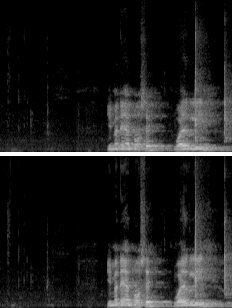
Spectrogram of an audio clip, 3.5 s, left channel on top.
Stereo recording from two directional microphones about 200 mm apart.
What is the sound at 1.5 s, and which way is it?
Speech, 35° right (ahead or behind).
